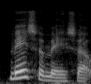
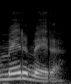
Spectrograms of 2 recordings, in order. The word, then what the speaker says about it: Matamata: living in Matamata and hearing everyone call it Matamata or Matamata. So if she's grown up hearing the sound mata pronounced as mata, of course she's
